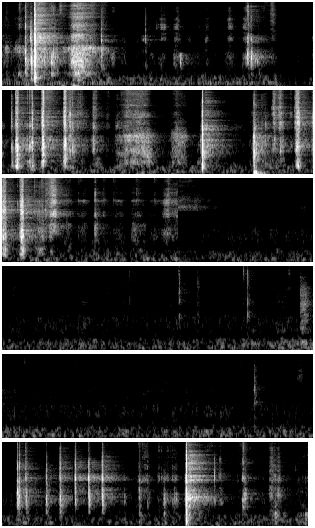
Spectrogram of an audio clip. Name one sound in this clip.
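Plastic toy parts click and rattle as they are handled.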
